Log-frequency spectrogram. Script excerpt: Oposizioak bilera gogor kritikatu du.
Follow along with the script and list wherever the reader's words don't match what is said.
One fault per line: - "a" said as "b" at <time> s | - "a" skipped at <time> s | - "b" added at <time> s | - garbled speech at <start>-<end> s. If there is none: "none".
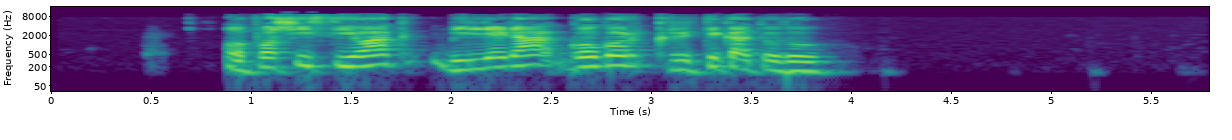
none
